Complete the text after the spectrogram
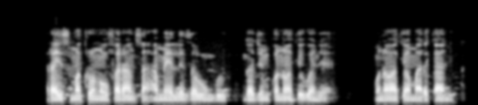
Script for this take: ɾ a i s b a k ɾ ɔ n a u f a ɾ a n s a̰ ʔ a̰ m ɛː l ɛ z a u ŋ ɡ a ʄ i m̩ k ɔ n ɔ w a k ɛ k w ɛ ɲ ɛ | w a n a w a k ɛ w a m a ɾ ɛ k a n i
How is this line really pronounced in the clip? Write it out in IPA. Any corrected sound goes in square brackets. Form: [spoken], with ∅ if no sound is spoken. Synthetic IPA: ɾ a i s [m] a k ɾ ɔ n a u f a ɾ a n s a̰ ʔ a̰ m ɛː l ɛ z a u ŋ ɡ a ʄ i m̩ k ɔ n ɔ w a k ɛ k w ɛ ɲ ɛ | w a n a w a k ɛ w a m a ɾ ɛ k a n i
